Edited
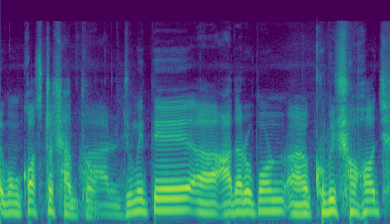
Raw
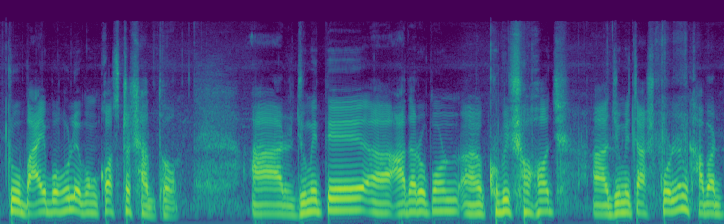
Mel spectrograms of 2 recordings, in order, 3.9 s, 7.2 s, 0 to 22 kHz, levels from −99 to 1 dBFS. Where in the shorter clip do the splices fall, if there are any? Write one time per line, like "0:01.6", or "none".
0:01.2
